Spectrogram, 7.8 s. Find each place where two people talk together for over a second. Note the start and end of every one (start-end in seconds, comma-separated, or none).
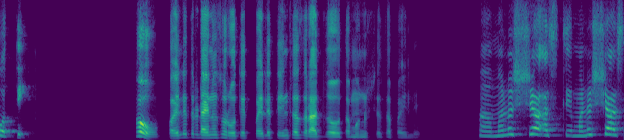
none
